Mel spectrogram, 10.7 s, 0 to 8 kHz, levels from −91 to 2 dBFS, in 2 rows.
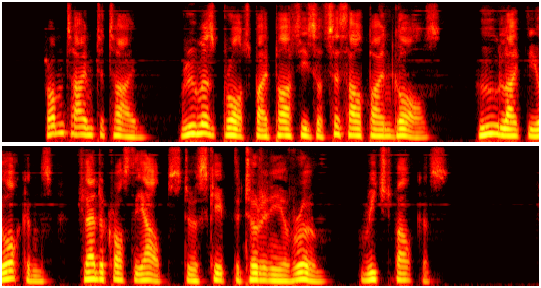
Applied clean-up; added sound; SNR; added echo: neural mask model DeepFilterNet 3.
